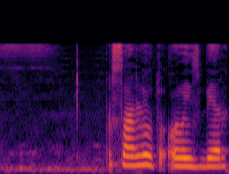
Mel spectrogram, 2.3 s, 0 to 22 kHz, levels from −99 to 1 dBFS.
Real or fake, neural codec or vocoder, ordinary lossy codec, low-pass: fake; codec, 16 kHz, 2 kbps, FreqCodec, larger model; none; none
